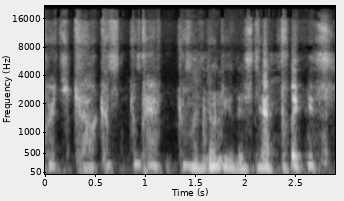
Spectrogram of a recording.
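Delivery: high, desperate, pleading, furtive half-whisper. Their character calls after Maggie, who vanished into the crowd, half-whispering desperately. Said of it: "I'm probably like whispering".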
